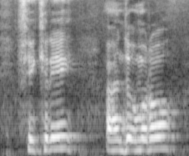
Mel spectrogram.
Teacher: the vowel between the K and R in fikir and the M and the R in umur is disappeared. So the morphological forms with vowels following such as fikri and umru allow the second consonant to resyllabify so that the cluster is not in a coda, so breaking the underlying coda cluster. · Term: epenthetic vowel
